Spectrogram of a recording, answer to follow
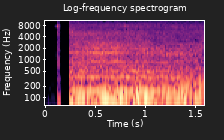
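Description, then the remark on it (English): A helicopter drones steadily overhead at 11:20 p.m. near the Museum of History and Arts in Ontario, flying directly over repeatedly, back and forth; a loud, low rumbling engine noise with humming tones that holds constant after a brief click at the very start. No one speaks. “terrorizing and stalking me with helicopter, flying directly over me repeatedly, as I capture again at this moment at 11:20 p.m.”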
